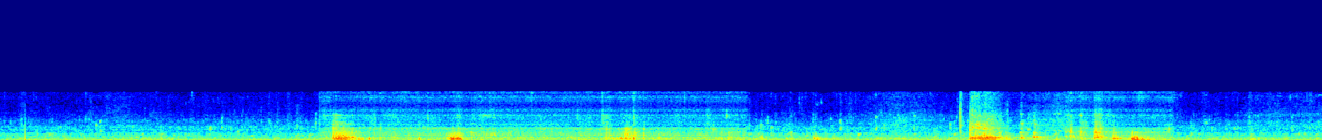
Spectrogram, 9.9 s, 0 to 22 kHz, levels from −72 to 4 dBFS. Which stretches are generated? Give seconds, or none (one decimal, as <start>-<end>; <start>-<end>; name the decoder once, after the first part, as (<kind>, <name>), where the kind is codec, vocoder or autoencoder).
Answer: 2.4-5.6 (codec, ZipCodec); 8.0-8.8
